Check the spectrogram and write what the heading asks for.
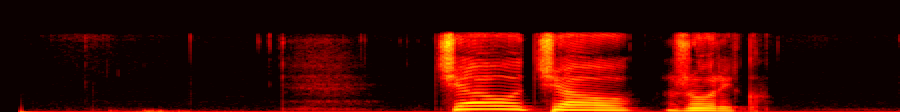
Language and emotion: Russian, positive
